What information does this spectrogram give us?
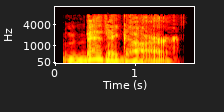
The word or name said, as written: bedeguar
